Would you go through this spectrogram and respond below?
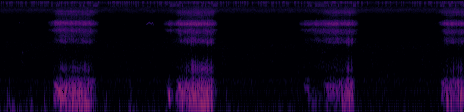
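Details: Leo, one of three feral cats in Northwestern Oregon, sleeping peacefully on a lap, said to be in REM sleep: four breathy snores roughly every two and a half seconds. Each has a low rumbling core and a faint hissing upper edge, with quiet pauses between.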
